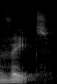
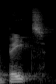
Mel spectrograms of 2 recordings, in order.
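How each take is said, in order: First: The word begins with a soft V sound. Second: The word begins with a hard B sound. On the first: The letter is written without a dot. "a softer letter that corresponds to our letter V" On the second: The letter is written with a dot. "a harder, more pressurized B"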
